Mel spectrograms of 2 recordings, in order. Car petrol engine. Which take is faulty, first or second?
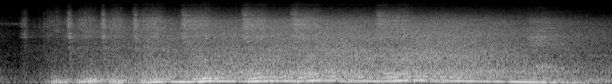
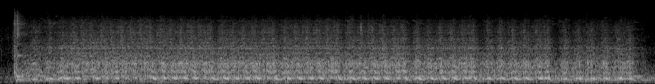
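second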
